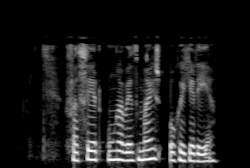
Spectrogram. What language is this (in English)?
Galician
